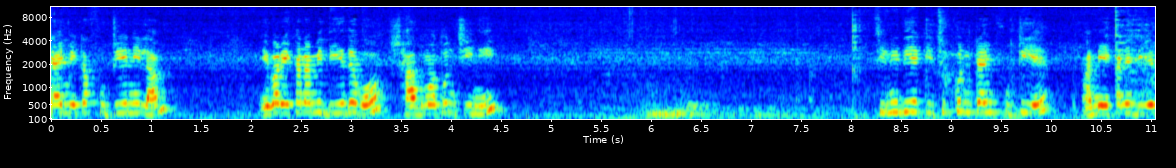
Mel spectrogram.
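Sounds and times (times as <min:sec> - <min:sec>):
curry bubbling in a pan: 0:00.0 - 0:11.0.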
